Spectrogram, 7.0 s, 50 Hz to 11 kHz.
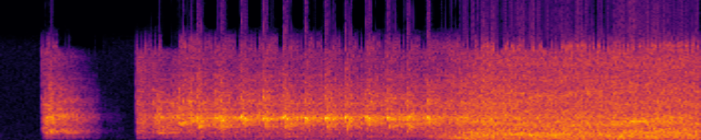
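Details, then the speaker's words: Bajaj Pulsar 180 BS4 motorcycle, live demo of the original fault: it needs a long, repeated self-start, runs fine above 4000 rpm but shuts off as soon as rpm falls below 4000; it fires briefly and dies, then restarts and revs raggedly. "और जब 4000 नीचे RPM तुरंत नीचे आ रहा है यह तुरंत है बंद किया हुआ जा रहा है।"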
